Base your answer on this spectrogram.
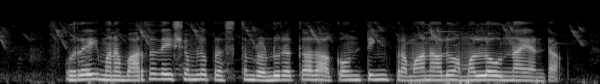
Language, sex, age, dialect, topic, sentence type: Telugu, male, 31-35, Telangana, banking, statement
